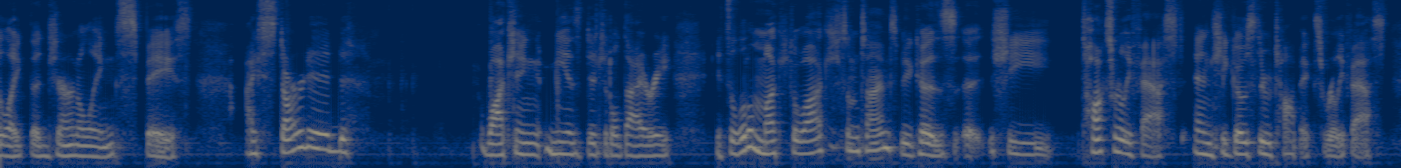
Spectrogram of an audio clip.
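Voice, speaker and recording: A young adult sits in a home office and talks into a phone held in their hand, chatting casually and drifting from thought to thought. Their speech is full of "like" and "um," soft and a little self-conscious, and it often sinks into gravelly fry at a middle pitch. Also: animated, measured pace. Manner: rambling, full of "like" and "um" fillers. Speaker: vlogger. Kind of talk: casual chat.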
